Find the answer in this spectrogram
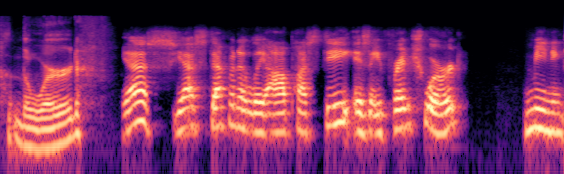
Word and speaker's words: apostille: Apostille, which seems to be the official pronunciation, and then there's apostille, but guess what?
